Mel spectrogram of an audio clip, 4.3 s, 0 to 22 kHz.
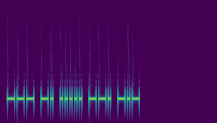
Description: Morse code, heard as a keyed tone, about 25 wpm, 700 Hz. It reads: ON5GK
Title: DXCC-100 Call Signs - 5 Characters - Repeated 3x - 25wpm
